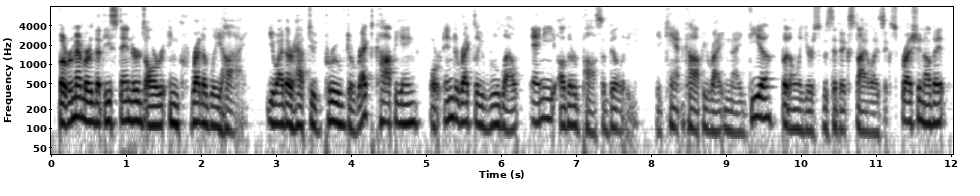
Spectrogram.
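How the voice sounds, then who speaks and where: A young man reading a scripted video essay in a measured, explanatory way with dry asides. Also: fairly low pitch.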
